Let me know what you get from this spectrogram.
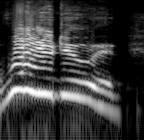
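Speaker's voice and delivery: very high, shrill, demanding yell. Retelling a cop with a flashlight finding them: imitating a cop yelling. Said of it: "he's just yelling at us".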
